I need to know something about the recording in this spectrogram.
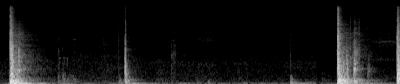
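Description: A heavy kitchen knife chopping lamb ribs into short pieces on a plastic cutting board: three hard chops a second or two apart, the first and last the loudest.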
